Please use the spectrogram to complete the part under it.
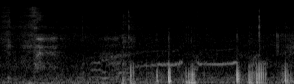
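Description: A chicken clucks in short, uneven bursts nearby, with a brief rising squawk, over soft outdoor background noise.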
